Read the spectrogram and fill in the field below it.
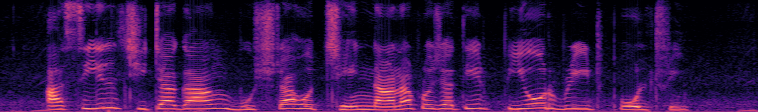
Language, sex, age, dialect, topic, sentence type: Bengali, female, 18-24, Standard Colloquial, agriculture, statement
